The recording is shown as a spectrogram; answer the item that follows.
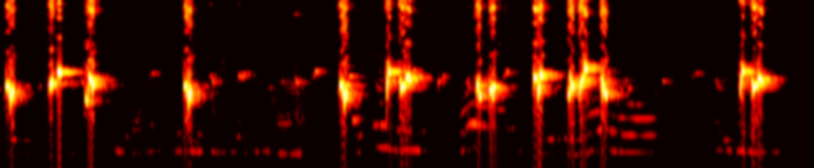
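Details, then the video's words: Yellow-vented bulbul singing long rolling phrases meant to prompt replies: scattered bubbly whistled notes and short gurgling clusters come in irregular bursts separated by quiet gaps, over a faint low hum. "KICAU SUARA trucukan gacor GARUDA ROPEL PANJANG ampuh MENJADIKAN burung trucuk gacor NYAUT SEKETIKA"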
